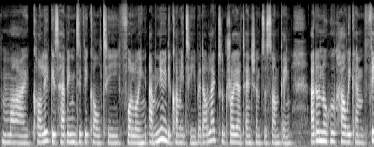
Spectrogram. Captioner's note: speaking French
